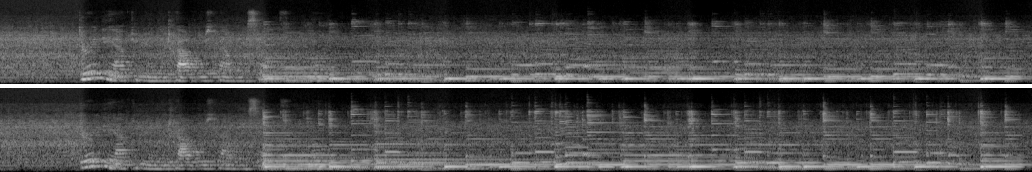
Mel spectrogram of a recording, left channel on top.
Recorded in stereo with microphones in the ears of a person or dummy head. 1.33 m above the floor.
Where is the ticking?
I don't hear ticking.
